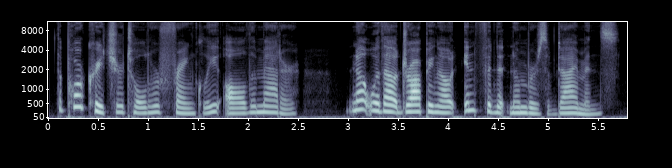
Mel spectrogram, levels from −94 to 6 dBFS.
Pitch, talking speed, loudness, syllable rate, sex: 205 Hz, 175 wpm, -19 LUFS, 5.7 syllables/s, female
